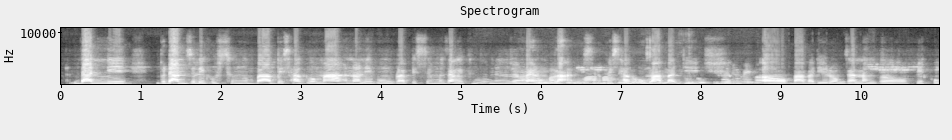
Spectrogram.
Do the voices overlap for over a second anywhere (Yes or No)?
Yes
